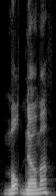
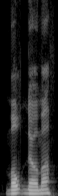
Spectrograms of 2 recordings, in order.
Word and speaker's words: Multnomah: Multnomah. Oh, Multnomah. Multnomah. That's how it's spelled. No, it is. It's how it's spelled. I'm going with it. Multnomah.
